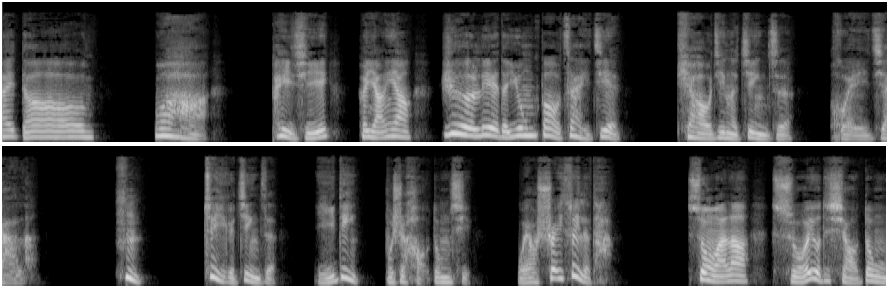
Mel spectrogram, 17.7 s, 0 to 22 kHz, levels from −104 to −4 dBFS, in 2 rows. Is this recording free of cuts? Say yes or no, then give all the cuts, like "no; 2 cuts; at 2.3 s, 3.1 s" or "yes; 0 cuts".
yes; 0 cuts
